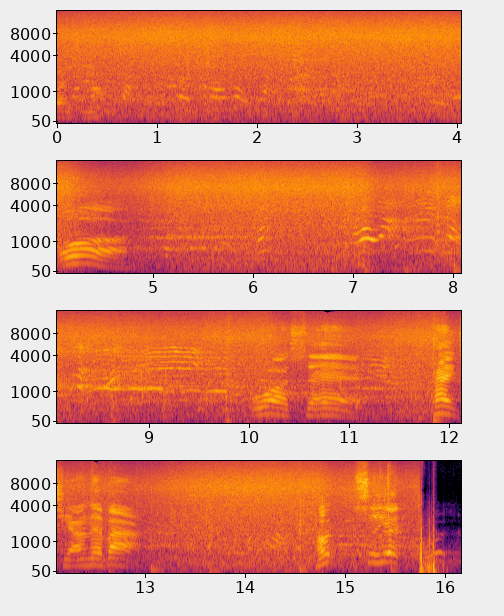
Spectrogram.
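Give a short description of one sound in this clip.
Water splashes as a child kicks in an echoing pool.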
